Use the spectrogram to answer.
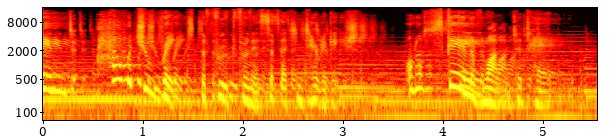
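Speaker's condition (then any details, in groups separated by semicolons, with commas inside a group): No condition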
